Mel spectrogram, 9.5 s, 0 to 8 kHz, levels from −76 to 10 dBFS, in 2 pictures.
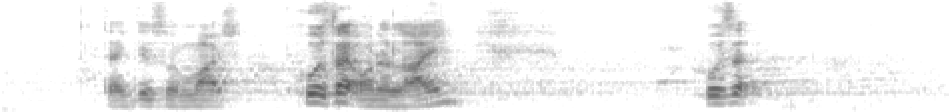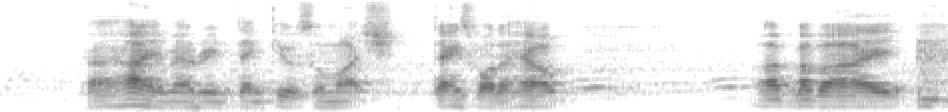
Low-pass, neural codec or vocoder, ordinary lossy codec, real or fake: none; codec, 16 kHz, 16 kbps, FreqCodec, larger model; none; fake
